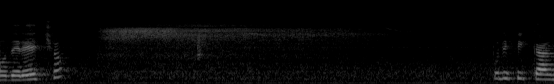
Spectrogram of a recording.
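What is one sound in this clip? A woman breathes out slowly and steadily through her nose.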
